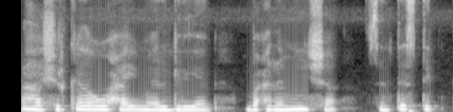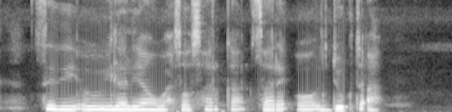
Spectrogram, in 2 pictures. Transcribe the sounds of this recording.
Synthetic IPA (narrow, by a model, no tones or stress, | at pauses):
ɾɐɦɐʃɪrkʰɐðɐwɑħɑjmaːlɡɛlɪjaːn | bɑħlɐmiːʃɐ | sɪnt̪ʰɪst̪ɪɡ | sɪðiːʔɛ̰jʊɪlaːlɪjaːnwɑħsɔːsaːrkʰɐsɐɾɛʔɔːt͡ʃɔːɡt̪ʰɐʔɐh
